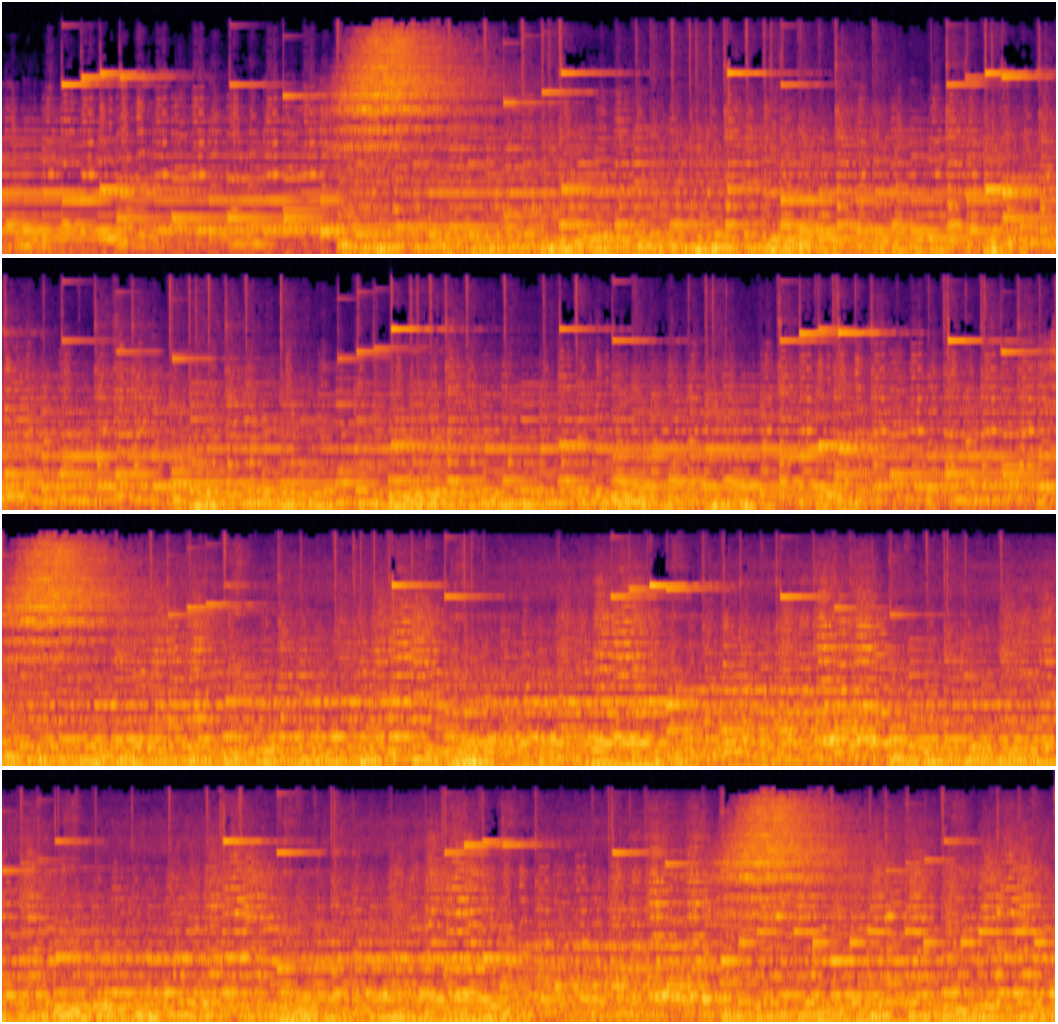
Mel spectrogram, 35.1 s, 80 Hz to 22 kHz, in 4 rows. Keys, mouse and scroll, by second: 9.4 alt+scroll up 2, 9.6 alt+scroll down 2, 9.9 ctrl+scroll up 1, 11.0 double click, 13.9 ctrl+scroll down 1, 16.8 ctrl+scroll down 4, 17.6 double click, 18.1 ctrl+scroll down 1, 18.8 ctrl+scroll down 1, 18.9 double click, 19.1 ctrl+scroll up 1, 19.9 ctrl+scroll down 1, 20.0 ctrl+scroll up 1, 20.5 ctrl+right click, 21.0 alt+right click, 24.0 ctrl+scroll up 1, 24.6 alt+scroll up 1, 29.1 ctrl+scroll up 1, 32.5-33.1 ctrl+scroll down 5, 33.1-33.4 ctrl+scroll up 1, 33.5 alt+scroll down 1, 33.8-34.7 alt+scroll up 1.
